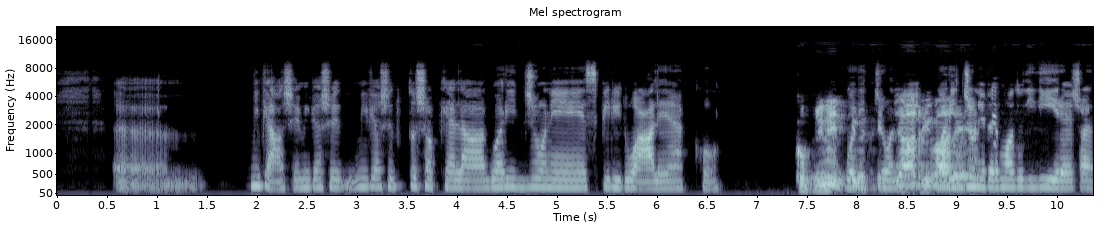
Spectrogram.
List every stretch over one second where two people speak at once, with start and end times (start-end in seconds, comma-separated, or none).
7.8-9.3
